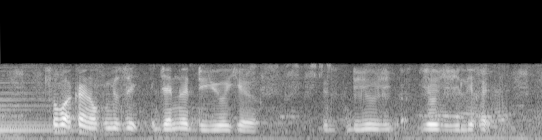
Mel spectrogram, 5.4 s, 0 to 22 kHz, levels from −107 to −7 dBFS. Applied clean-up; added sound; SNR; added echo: none; Bird + Acoustic guitar / Strum; 13 dB; none.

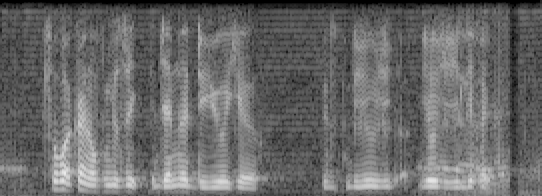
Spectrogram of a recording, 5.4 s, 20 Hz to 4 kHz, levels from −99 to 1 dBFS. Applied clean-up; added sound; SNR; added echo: none; none; none; none.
